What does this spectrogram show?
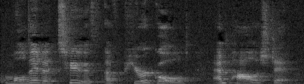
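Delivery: usual speaking voice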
